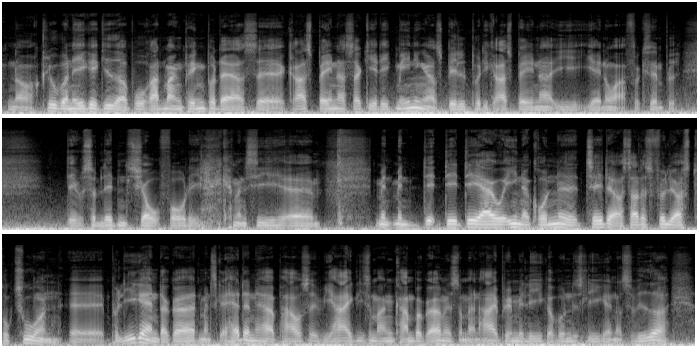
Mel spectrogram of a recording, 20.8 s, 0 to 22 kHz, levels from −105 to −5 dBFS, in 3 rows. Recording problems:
low rumble; faint; throughout; 25 dB below the speech

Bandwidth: 14.5 kHz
